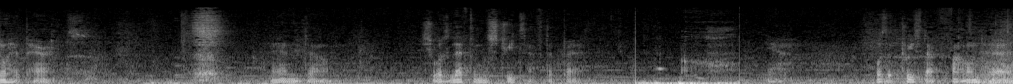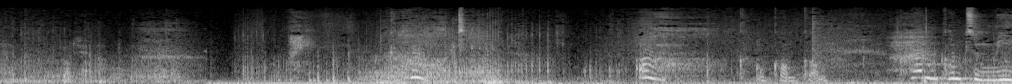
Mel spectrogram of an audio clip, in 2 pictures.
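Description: An elderly man speaks.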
